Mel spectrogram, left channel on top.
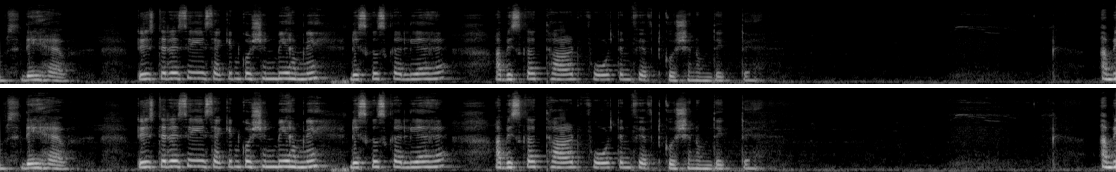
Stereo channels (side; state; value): left; quieter; 4.8 dB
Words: they have. तो इस तरह से ये सेकंड क्वेश्चन भी हमने डिस्कस कर लिया है। अब इसका third, fourth and fifth question हम देखते हैं। अब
